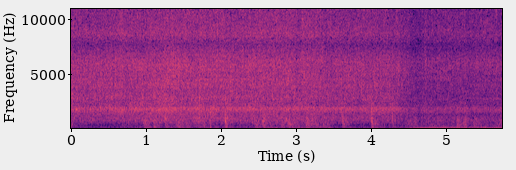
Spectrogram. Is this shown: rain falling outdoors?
no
